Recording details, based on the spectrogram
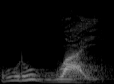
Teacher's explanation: é um tritongo oral. Por quê? Porque ao pronunciar, o som sai totalmente pela boca. Uruguai. Não há obstrução à passagem do som pelo nariz se você estiver com o nariz tapado.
